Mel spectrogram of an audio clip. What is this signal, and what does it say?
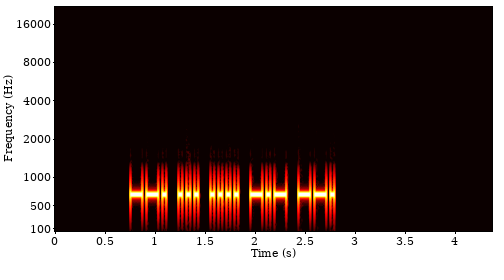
Morse code, heard as a keyed tone, about 30 wpm, 700 Hz. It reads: GSHKG
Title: Code Groups - 5 Letters - 30wpm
